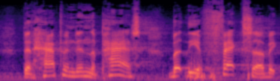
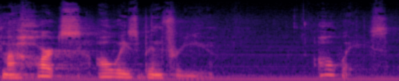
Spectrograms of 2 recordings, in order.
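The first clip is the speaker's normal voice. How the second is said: tender; 6 semitones lower, 9 dB quieter than usual. Acted. God's tender words.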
